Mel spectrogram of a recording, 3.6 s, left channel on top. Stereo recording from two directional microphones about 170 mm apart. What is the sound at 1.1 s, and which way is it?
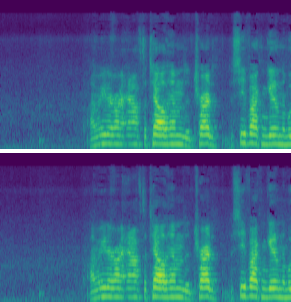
Speech, 15° right (ahead or behind).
